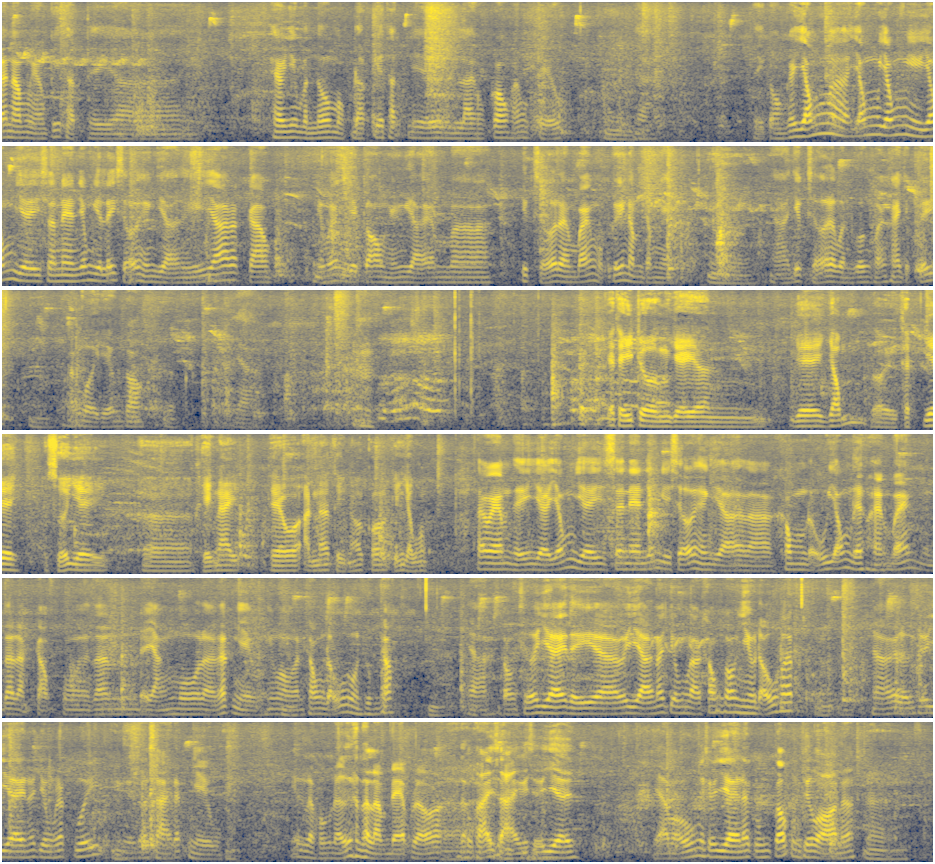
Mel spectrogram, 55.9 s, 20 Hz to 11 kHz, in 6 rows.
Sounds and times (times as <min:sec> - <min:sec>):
Male speech, man speaking: 0:00.0 - 0:02.0, 0:02.7 - 0:06.6, 0:07.5 - 0:21.2, 0:24.4 - 0:48.9, 0:49.5 - 0:52.4, 0:53.1 - 0:55.7
Animal: 0:17.6 - 0:27.9.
